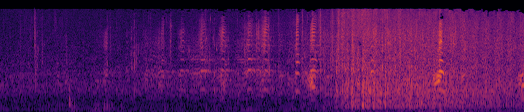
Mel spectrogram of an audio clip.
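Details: Wild geese arguing and chasing each other away while fighting over a puddle; faint scattered honks build into a loud, dense chorus of overlapping harsh honking calls in the second half.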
